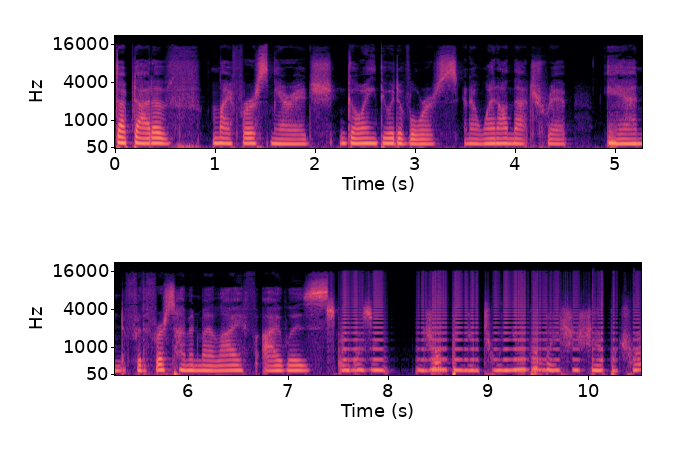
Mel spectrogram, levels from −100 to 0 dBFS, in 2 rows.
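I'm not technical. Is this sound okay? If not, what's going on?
No. From about 7.39 s to the end of the speech, the audio turns dull and robotic, with a steady buzz underneath. This is interleaved audio read as planar: the left and right samples arrive alternating in small blocks, but the playback side reads each block's first half as left and second half as right. The blocks here are very short, about 2.7 ms each, so instead of dropping an octave the sound picks up a buzz at 375 Hz, the rate the blocks repeat.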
